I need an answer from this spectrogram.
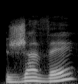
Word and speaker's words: j'avais: J'avais, final S not pronounced.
